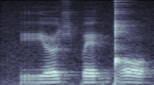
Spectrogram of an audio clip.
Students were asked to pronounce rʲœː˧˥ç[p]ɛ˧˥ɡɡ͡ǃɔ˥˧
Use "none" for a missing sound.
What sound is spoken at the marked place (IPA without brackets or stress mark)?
p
